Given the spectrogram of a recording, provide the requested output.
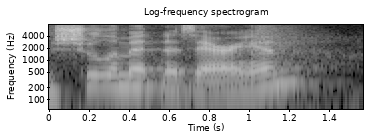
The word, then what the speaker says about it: Shulamit Nazarian: Shulamit Nazarian.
